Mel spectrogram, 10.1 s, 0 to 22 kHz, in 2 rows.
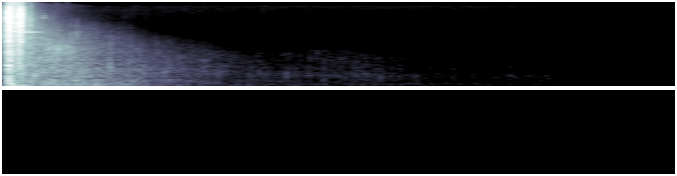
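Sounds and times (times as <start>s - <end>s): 
M4A1 rifle muzzle blast in stereo: 0.0s - 1.5s.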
